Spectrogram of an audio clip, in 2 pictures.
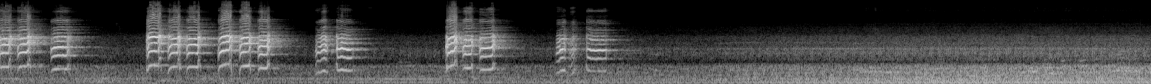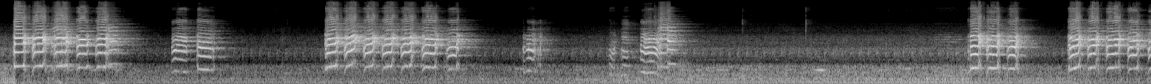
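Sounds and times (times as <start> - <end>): harsh bird chattering: 0.0 - 3.8, 4.4 - 6.4, 11.6 - 13.9, 14.7 - 18.7, 20.9 - 23.0.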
